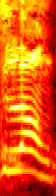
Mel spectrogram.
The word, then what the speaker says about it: Long: So it's Long. Listen, long. Whole time I say Longkey. Yeah, okay. I keep saying Longkey.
